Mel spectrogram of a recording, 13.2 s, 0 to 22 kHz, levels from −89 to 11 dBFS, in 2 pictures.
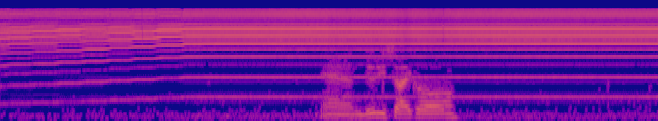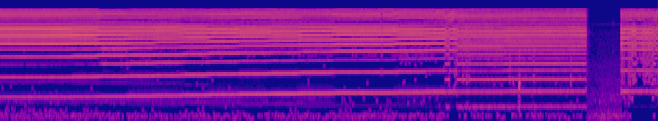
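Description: Short glitches at 1.41, 4.42 and 7.51 s and 10.39 to 10.41 s are corrupt frames decoded: flipped bits misplace energy, leaving narrow vertical smears on a spectrogram.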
